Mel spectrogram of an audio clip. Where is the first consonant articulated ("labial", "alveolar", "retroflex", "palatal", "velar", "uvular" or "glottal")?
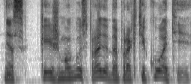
alveolar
